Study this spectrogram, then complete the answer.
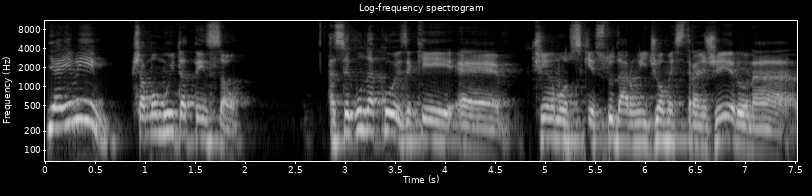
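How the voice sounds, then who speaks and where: His pitch fairly high, a man with an Italian accent talks with lively intonation. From Italy. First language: Italian (speaking Portuguese). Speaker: keynote speaker and author. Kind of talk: podcast interview. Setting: podcast.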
